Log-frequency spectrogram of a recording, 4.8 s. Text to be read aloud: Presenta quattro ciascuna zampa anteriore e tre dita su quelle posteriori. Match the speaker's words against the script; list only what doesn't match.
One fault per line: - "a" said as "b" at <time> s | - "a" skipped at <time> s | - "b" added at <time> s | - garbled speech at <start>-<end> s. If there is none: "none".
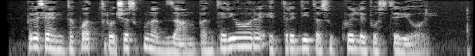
none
